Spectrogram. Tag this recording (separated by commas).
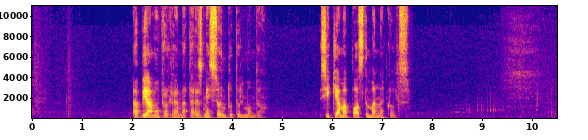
Speech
